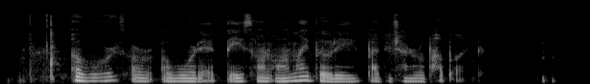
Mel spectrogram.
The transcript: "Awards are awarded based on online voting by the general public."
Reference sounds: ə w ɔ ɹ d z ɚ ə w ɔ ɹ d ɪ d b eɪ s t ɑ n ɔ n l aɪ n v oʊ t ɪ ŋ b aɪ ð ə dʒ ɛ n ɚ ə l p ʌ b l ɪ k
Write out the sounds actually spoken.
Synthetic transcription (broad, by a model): ə w ɔ ɹ d z ɚ ə w ɔ ɹ d ɪ d b eɪ s t n ɔ n l aɪ n v oʊ t ɪ ŋ b aɪ ð ə dʒ ɛ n ɚ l p ʌ b l ɪ k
